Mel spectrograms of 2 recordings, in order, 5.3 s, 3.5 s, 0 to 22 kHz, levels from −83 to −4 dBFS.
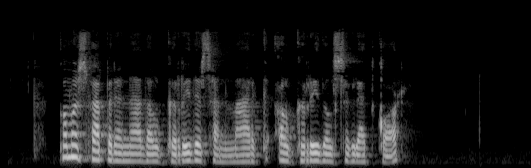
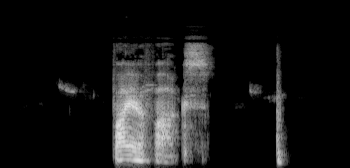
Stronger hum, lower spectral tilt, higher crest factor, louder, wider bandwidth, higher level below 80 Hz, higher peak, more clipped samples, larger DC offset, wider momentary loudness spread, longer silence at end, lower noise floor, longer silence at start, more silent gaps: neither; first, -5.5 dB/octave vs -3.5 dB/octave; about the same, 20 dB vs 20 dB; second, -29 LUFS vs -18 LUFS; first, 11 kHz vs 9.4 kHz; second, -82 dBFS vs -72 dBFS; second, -10 dBFS vs -2 dBFS; neither; neither; second, 6 LU vs 18 LU; first, 1.3 s vs 0.65 s; second, -76 dBFS vs -84 dBFS; about the same, 0.6 s vs 0.7 s; neither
